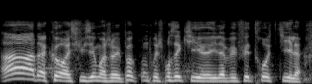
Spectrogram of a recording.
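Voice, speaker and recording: Man playing a high-pitched live news anchor. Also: rapid-fire, muffled recording, natural voice. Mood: mock serious. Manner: insistent, repetitive, stumbling over words. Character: earnest male TV news anchor on live breaking news. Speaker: prank caller. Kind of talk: mock live news reporting.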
